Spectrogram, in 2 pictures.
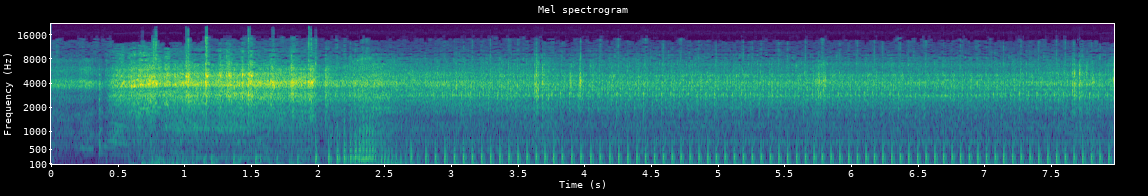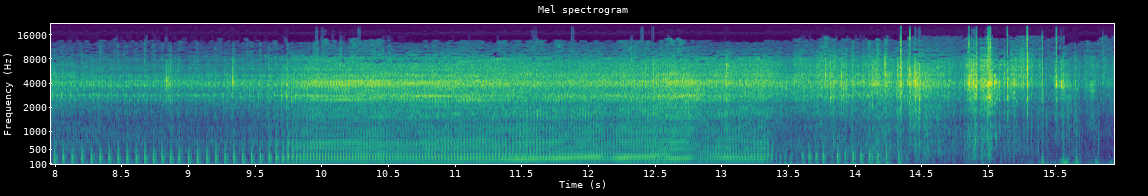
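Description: Dirt motorcycle revving hard as it climbs through a deep rut on a trail, a loud, steady engine drone rising in pitch mid-way before easing off and cutting out near the end.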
